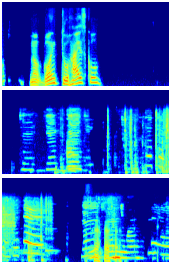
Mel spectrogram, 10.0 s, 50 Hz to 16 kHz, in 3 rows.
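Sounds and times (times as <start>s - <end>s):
people speaking over video call: 0.0s - 10.0s.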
